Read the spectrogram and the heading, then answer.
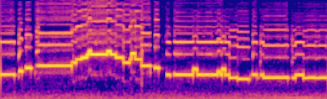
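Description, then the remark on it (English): A tin whistle, held in the hand to demonstrate it against bagpipes, plays a lively melody, notes gliding and stepping between pitches with short breaks and ornamental flicks, bright and clear with no talking. “Just to demonstrate, I have the whistle in the hand here, so most bagpipes would be...”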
